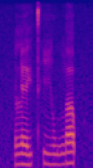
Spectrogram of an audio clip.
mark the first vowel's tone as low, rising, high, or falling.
rising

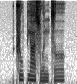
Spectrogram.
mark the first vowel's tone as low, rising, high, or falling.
high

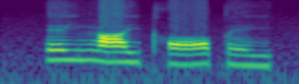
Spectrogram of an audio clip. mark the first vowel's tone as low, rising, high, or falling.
high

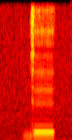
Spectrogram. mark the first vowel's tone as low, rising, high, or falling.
high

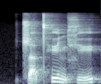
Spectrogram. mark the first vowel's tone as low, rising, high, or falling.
low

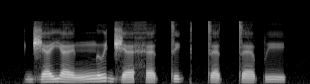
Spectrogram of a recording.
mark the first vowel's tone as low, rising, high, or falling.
rising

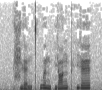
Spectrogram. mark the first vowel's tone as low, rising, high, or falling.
low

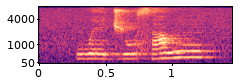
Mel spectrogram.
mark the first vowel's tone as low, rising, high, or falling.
low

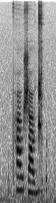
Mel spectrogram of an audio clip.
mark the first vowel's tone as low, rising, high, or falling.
high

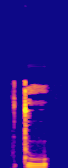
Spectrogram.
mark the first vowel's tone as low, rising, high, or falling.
low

